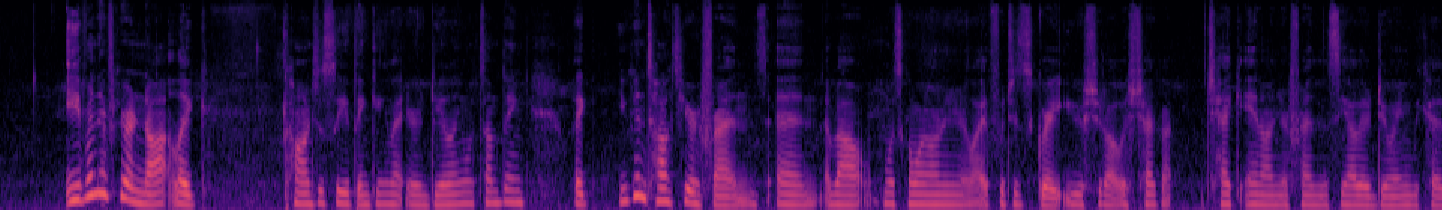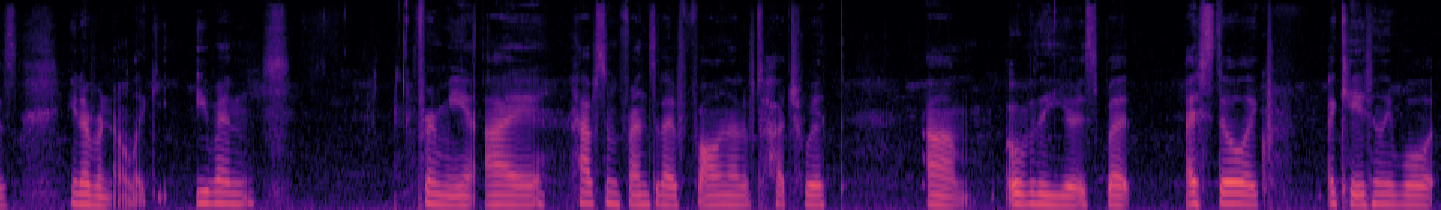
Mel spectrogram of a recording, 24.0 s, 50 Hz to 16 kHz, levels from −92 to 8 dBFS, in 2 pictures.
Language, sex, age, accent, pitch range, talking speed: English, female, 10-29, American, 155-185 Hz, 180 wpm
